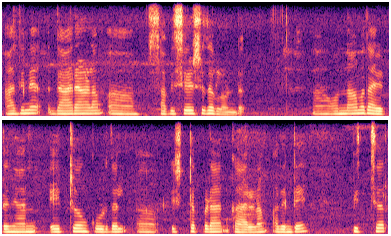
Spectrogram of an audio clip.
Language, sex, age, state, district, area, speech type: Malayalam, female, 30-45, Kerala, Thiruvananthapuram, urban, spontaneous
